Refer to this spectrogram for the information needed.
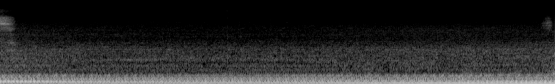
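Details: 1999-06 GM Yukon/Tahoe-type Denali V8 after automatic-to-manual swap, first start after wiring the start circuit: deep, steady, even rumble with no knocks or misses; normal idle.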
